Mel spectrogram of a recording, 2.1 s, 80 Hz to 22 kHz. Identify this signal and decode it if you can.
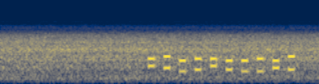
DTMF, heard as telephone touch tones, dialled by machine, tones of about 40 ms, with phone line noise. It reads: 0915041276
